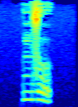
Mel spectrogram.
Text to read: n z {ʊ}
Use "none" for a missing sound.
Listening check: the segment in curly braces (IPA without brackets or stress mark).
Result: ʊ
